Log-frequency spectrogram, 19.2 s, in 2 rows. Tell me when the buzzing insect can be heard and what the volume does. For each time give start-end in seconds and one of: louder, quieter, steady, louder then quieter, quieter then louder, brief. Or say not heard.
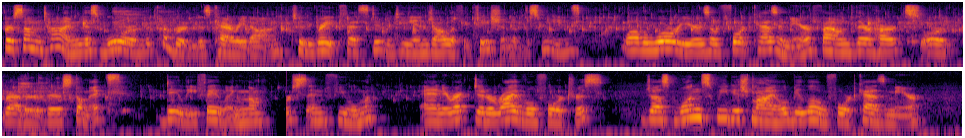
not heard.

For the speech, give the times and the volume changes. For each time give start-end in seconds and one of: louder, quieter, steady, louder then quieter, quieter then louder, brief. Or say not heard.
0.0-18.9 steady.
